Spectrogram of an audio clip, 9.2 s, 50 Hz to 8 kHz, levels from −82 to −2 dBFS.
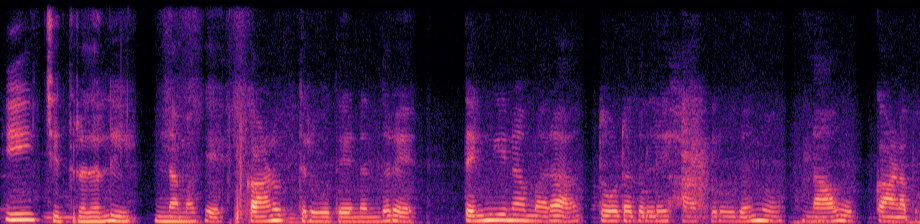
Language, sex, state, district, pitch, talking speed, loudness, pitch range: Kannada, female, Karnataka, Mysore, 170 Hz, 65 wpm, -19 LUFS, 160-180 Hz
